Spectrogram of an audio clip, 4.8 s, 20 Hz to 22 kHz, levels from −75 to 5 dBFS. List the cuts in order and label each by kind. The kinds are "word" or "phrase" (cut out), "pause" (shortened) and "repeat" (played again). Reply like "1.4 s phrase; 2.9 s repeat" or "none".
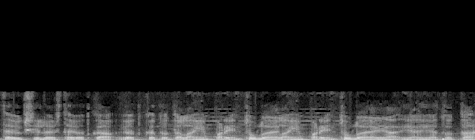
2.8 s repeat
